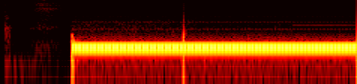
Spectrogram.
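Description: A telephone dial tone: after a brief silence a click starts a steady, unbroken low hum that holds loud and even to the end, with one more click partway through.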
